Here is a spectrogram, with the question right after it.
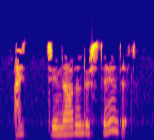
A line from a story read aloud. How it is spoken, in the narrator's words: I said quietly, too proud to show my ignorance on a subject of vital importance to my own well-doing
